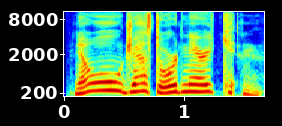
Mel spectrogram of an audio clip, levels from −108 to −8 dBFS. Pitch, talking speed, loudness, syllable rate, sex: 250 Hz, 145 wpm, -14 LUFS, 5.3 syllables/s, female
